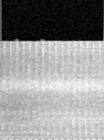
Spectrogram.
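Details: Yamaha NMAX scooter, belt-drive (CVT) side: fast, even thumping at idle, about fourteen knocks a second, louder when the headlight is switched on, quiet without that load; broken CVT pulley slider rattling.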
